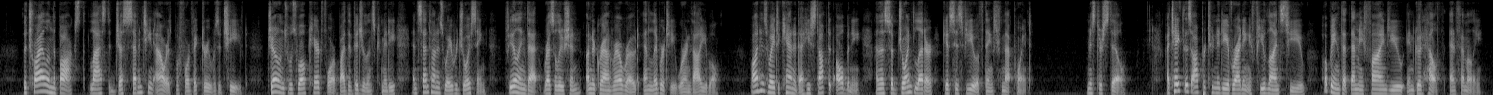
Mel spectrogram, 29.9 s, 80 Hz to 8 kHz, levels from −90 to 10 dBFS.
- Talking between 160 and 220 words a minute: Yes, average, 170 wpm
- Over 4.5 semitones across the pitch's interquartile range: No, average, 4.0 semitones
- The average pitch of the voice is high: No, low, 135 Hz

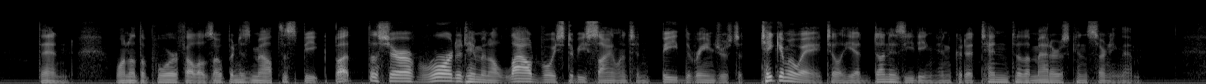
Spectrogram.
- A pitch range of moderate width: Yes, average, 3.5 semitones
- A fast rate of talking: Yes, fast, 230 wpm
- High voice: No, very low, 95 Hz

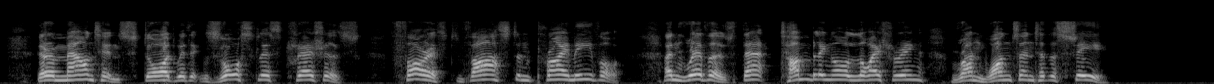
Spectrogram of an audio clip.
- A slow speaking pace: Yes, slow, 110 wpm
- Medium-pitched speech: No, high, 210 Hz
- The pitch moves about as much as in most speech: No, narrow, 2.2 semitones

